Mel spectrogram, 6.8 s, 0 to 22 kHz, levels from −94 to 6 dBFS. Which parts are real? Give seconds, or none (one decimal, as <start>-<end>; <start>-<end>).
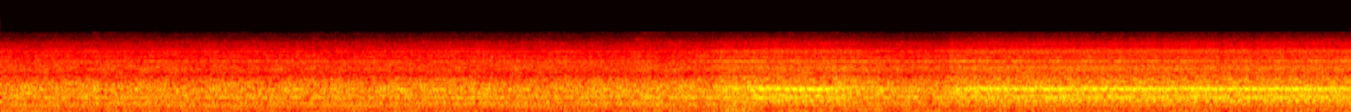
0.0-6.8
